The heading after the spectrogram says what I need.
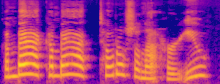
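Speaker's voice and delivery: high, loud call to the mice; loud calling woodman. A narrator's reading. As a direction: call them back across the grass. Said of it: "he called to the mice".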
